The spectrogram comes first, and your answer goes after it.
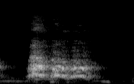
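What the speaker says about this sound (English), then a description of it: "Y'all see I got a big old dog over here?" A big dog lets out a single deep, loud bark close by, lasting under a second, with a faint low voice murmuring just before it.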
